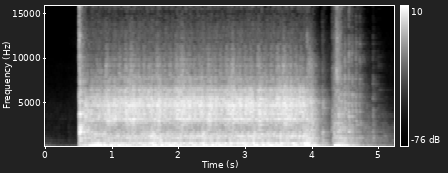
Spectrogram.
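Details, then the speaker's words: 1968 Mustang cranking for about 3.5 seconds without firing: the coil has voltage in the run position but drops to zero as soon as the key goes to start. Crank no start, no ignition voltage while cranking. "It ain't going to go cuz soon as you turn the key to start position, I lose my voltage."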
